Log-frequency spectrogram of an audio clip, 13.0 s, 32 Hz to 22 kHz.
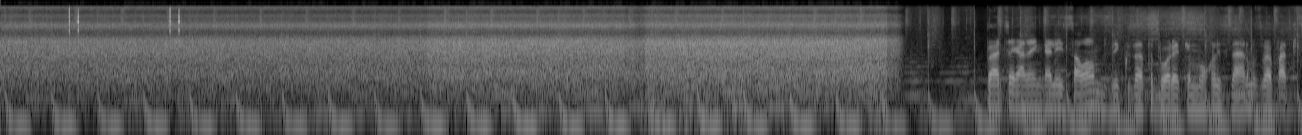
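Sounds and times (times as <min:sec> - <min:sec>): waterfall rushing: 0:00.0 - 0:09.0
background music with low beat: 0:00.0 - 0:13.0.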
